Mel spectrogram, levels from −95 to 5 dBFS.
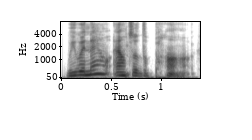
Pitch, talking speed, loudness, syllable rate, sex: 165 Hz, 300 wpm, -20 LUFS, 6.4 syllables/s, male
